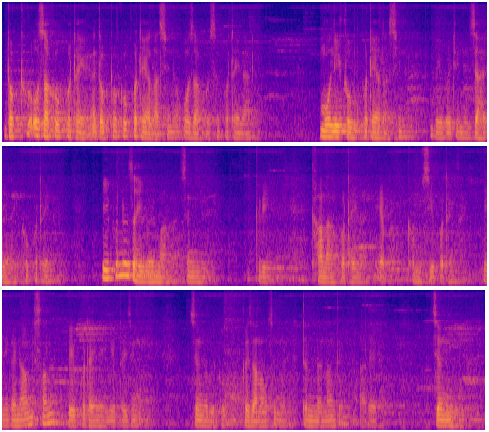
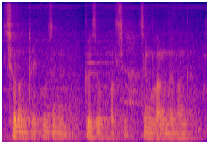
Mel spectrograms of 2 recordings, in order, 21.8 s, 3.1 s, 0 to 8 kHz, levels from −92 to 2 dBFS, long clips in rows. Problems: constant background noise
